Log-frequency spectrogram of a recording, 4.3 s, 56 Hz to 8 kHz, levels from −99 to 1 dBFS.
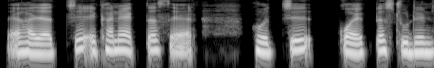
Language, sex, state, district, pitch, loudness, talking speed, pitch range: Bengali, female, West Bengal, Kolkata, 185 Hz, -20 LUFS, 125 wpm, 175-205 Hz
